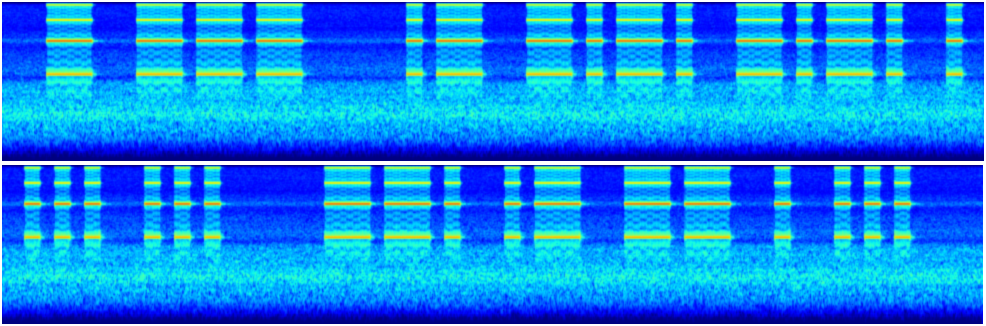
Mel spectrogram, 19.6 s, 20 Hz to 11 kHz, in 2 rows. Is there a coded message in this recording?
Yes: Morse code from 0.4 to 19.0 s, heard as a high beeper, machine-sent, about 8 wpm, 2600 Hz. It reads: TO ACCESS GAMES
